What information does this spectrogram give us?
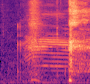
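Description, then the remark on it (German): Farm animals calling outdoors: a drawn-out, wavering bleat from a sheep, followed by a harsh, raspy blast like a donkey's bray, both loud, with no talking. They are heard from a rooftop terrace, with the sheep on one side and the donkey on the other. “Auf der einen Seite mäht ein Schaf, auf der anderen Seite wird ein Esel vergewaltigt.”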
